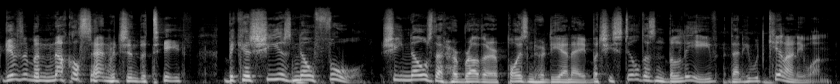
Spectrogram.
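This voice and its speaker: Animated, higher-voiced man chatting. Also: normal speed. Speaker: podcast co-host. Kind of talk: casual TV episode recap chat.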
